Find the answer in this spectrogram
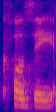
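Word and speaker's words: cossie: I I'm not sure on the spelling of Cozy. I think it's like that, but please feel free to correct me. It It's definitely pronounced as a zed, but I think it's spelled with an S, and I'm sure it's a double S.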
